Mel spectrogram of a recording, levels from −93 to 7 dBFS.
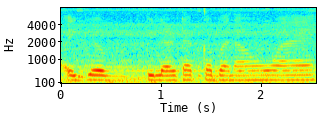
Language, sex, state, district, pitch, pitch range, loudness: Hindi, female, Chhattisgarh, Raipur, 185 Hz, 180-190 Hz, -16 LUFS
